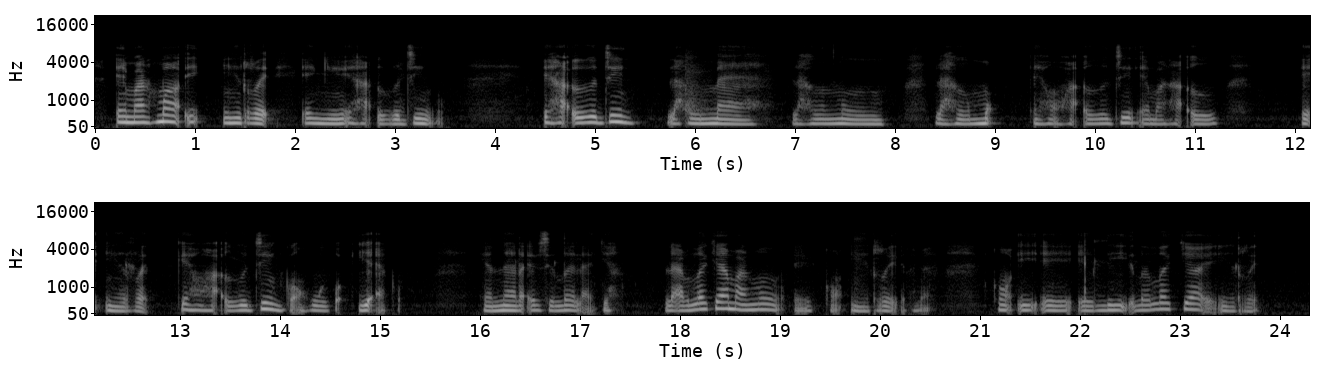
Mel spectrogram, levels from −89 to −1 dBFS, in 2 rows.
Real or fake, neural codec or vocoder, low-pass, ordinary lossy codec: real; none; none; none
